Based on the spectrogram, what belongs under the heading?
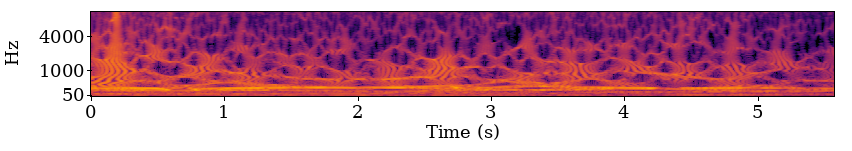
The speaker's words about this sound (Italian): La missione Cluster dell'Ente Spaziale Europea nel 2019 ha trasformato in suono le onde magnetiche che si producono quando il vento solare incontra il campo magnetico terrestre.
